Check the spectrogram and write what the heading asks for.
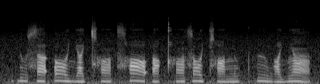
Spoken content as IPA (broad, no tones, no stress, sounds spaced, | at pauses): ɗ u s a ʔ ɔ ʎ a cʰ ɑ̃ t͡sʰ ɑ ʔ a qʰ ã s ɔ cʰ ɑ n u pʰ ɯ w ɑ ʎ ã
